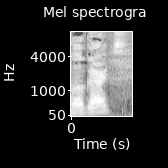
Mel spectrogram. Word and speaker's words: Boggart: Yeah, the Boggart.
